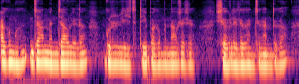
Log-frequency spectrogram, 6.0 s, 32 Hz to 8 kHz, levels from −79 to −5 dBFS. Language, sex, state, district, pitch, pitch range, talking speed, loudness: Wancho, male, Arunachal Pradesh, Longding, 120 Hz, 115-130 Hz, 150 wpm, -17 LUFS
